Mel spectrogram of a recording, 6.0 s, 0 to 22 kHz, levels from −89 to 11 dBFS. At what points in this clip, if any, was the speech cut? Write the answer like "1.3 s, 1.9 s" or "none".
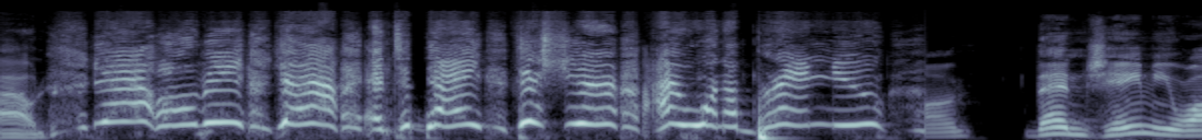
4.6 s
